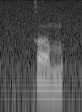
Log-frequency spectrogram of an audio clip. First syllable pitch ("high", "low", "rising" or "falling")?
low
